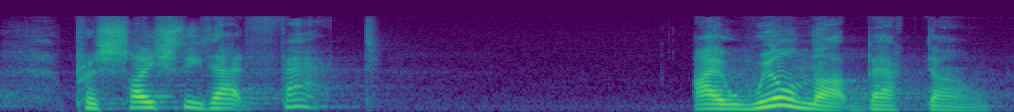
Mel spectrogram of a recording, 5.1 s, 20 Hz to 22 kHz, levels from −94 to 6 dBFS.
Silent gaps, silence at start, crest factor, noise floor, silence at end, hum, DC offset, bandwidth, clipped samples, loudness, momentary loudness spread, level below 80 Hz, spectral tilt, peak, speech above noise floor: none; 0.4 s; 20 dB; -68 dBFS; 0.15 s; 60 Hz at -55 dBFS; under 0.1%; 12 kHz; under 0.1%; -21 LUFS; 14 LU; -70 dBFS; -5 dB/octave; -4 dBFS; 47 dB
